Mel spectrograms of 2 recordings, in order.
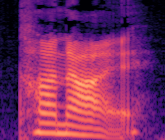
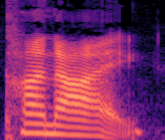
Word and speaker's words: Kanae: that actually makes a remember that each character within Japanese represents a syllable so they're each their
